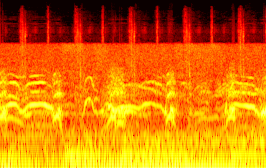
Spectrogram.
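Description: A dog gives high, sliding yips and whines in quick repeated bursts over a low, steady musical hum.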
